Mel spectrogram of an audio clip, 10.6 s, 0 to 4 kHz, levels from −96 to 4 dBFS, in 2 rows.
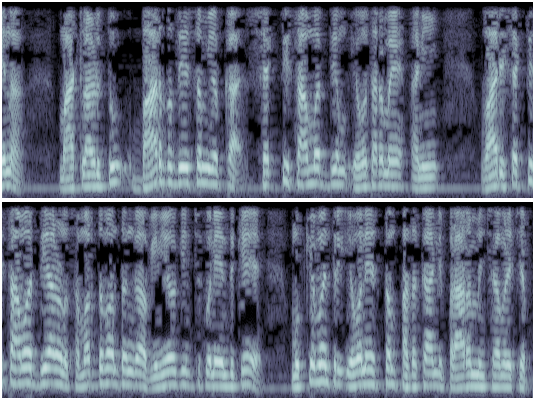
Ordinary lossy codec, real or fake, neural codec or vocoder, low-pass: none; real; none; 3.6 kHz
